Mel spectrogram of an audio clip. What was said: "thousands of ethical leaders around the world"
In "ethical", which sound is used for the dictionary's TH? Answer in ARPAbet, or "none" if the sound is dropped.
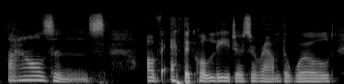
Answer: TH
